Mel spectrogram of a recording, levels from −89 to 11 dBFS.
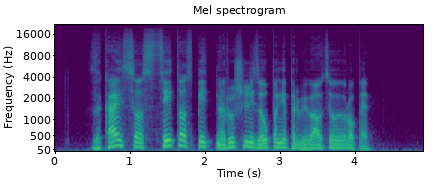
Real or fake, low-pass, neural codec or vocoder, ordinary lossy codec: fake; 19.8 kHz; autoencoder, 48 kHz, 32 numbers a frame, DAC-VAE, trained on Japanese speech; none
